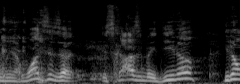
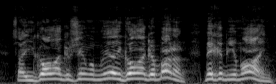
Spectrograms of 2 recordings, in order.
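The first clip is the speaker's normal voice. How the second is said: exasperated challenge; 4 semitones higher, 6 dB louder than usual. Acted. Challenging the Gemara's contradiction.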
